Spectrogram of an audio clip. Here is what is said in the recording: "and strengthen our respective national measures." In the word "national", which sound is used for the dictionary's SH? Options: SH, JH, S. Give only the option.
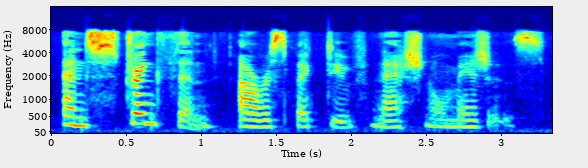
SH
